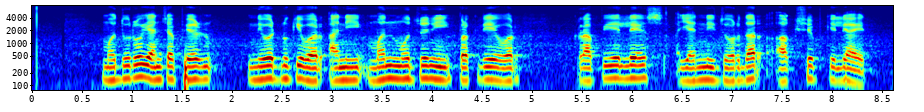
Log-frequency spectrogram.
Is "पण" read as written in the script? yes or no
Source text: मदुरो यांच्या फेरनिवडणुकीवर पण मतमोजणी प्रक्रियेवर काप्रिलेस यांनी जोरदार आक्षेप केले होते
no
